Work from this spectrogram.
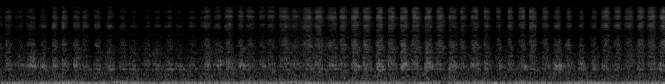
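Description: A blue colored pencil tip is rubbed across a flat printed mandala coloring sheet of paper lying on a table and held down by one hand. The result is a steady, scratchy rubbing with a bright papery hiss and a constant low rumble underneath, continuing without a break.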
